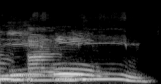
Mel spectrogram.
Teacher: huruf mim itu antara bibir atas dan bibir bawah itu ditutupnya tuh ringan sekali.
